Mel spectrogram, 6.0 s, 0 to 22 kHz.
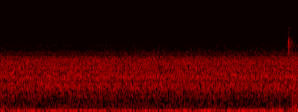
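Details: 2021 MacBook Pro 14" M1 Max 32-core, CPU (Cinebench R23) and GPU (Path of Exile) at 100% load, fans about 4200–4250 rpm, around 94 °C: steady even airy rush, no ticking, rattle or wobble; normal full-load fan noise.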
